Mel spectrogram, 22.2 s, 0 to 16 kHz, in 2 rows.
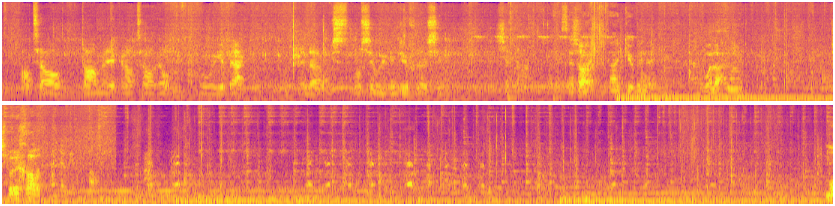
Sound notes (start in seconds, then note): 6.6 woman speaks in Arabic; 9.7 iraqi soldiers speak to woman in Arabic; 12.8 dogs barking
